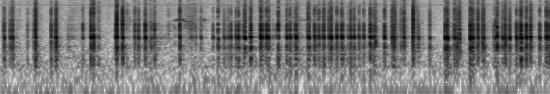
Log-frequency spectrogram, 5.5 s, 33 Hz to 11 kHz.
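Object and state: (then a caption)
Paperback manga book tapped with nails. Long nails tap rapidly on the glossy card cover of a yellow Assassination Classroom paperback manga book, first on the front cover and then on the back. The result is a quick, uneven stream of crisp, bright clicks with a faint hollow tone around 1.1 kHz and almost no low end, each tap dying away almost instantly.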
